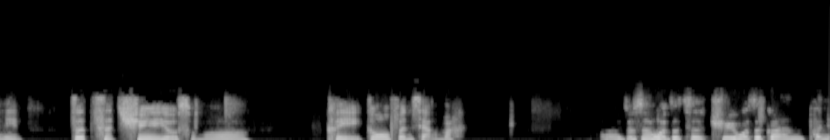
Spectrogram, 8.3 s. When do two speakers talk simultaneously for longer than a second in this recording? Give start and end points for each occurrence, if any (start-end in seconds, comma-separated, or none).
none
